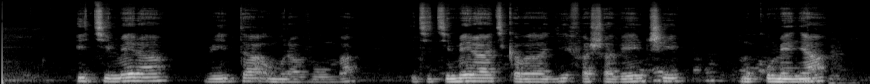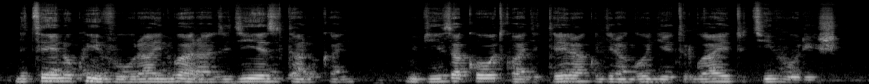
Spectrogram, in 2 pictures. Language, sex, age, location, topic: Kinyarwanda, male, 18-24, Nyagatare, health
